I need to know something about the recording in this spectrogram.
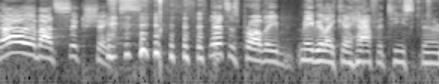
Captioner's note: laughs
